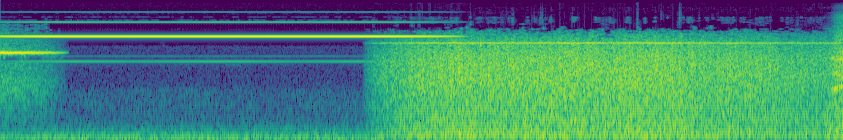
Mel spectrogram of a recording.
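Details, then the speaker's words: Simulated tinnitus: a high steady ringing tone, then a loud continuous hiss that persists, illustrating the constant ringing, pulsating, whooshing noise perceived inside the head rather than from outside. "tinitus is that constant ringing pulsating whooing noise that some people feel in their ears constantly it's actually quite hard to describe"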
